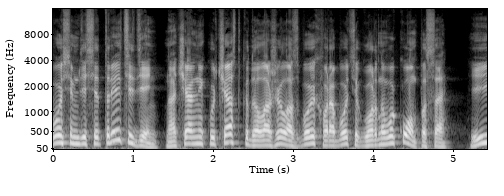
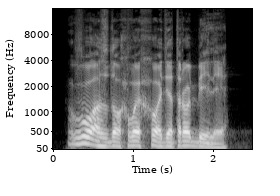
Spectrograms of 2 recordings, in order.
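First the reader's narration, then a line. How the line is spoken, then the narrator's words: Grumbling father. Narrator (Russian): буркнул папа Клин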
